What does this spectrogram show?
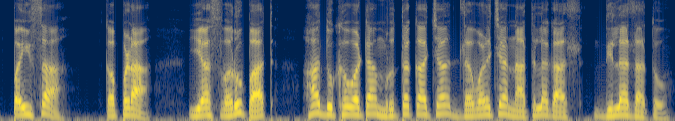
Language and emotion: Marathi, neutral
